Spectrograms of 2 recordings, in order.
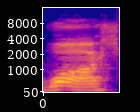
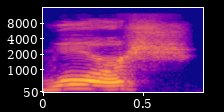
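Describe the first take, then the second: First: It is said in a standard accent. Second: It is said in a Western Kansas accent. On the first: "instead of" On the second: "In Western Kansas, they say things like"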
